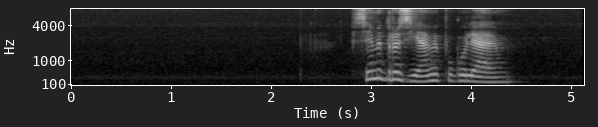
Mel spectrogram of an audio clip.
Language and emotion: Russian, neutral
